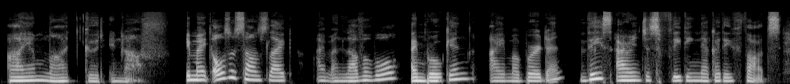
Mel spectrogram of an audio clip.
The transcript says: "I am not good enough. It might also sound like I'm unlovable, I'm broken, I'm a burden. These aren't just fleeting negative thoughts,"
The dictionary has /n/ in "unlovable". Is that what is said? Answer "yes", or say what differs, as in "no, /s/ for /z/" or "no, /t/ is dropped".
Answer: yes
